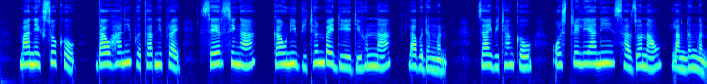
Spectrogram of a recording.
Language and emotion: Bodo, neutral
